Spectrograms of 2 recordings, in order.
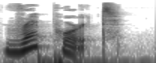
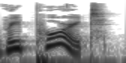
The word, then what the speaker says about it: report: 어, report 들으셨죠? report 라고 하면 보고하다 라는 동사적인 발음입니다. 그러면 report 라고 하면 보고서에 해당하는 명사적인 발음이 되겠죠. 아, report와 report. 아, 요 차이를 알고 계셔야지 제대로 발음을 하고 활용하실 수 있겠죠.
